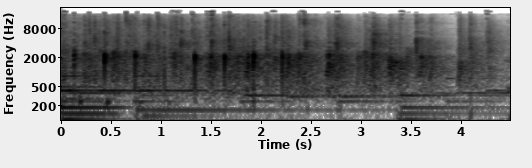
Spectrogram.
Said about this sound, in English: That's how it sounds when people are connected in a service and clapping together.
